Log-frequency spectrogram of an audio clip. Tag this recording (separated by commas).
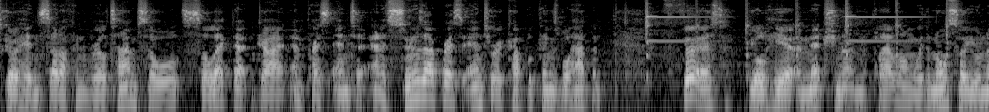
Speech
